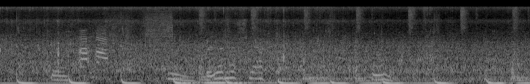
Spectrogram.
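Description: An old man swims in a small pool of seawater, with steady splashing and rushing water under repeated close male speech.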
